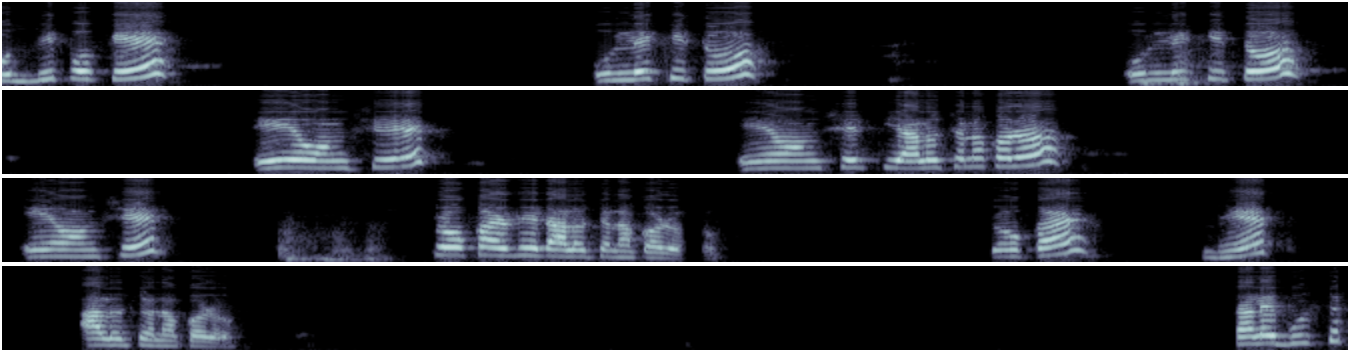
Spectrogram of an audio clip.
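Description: A woman speaks calmly in short phrases with pauses, heard through an online call.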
